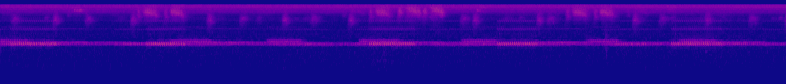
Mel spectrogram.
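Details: Night chorus of crickets in summer grass in Bulgaria, surround-microphone recording: a continuous high-pitched trill with pulsing, slightly rising bursts every second or so, many insects layered together.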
